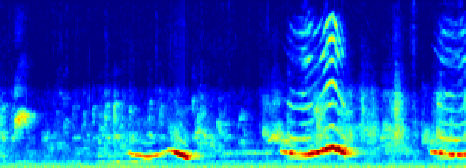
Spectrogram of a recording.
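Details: Indoor pet ring-necked parakeet, a three-year-old semi-tame male, repeats a wavy whistle that dips and rises, three times about a second apart, above faint room noise.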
